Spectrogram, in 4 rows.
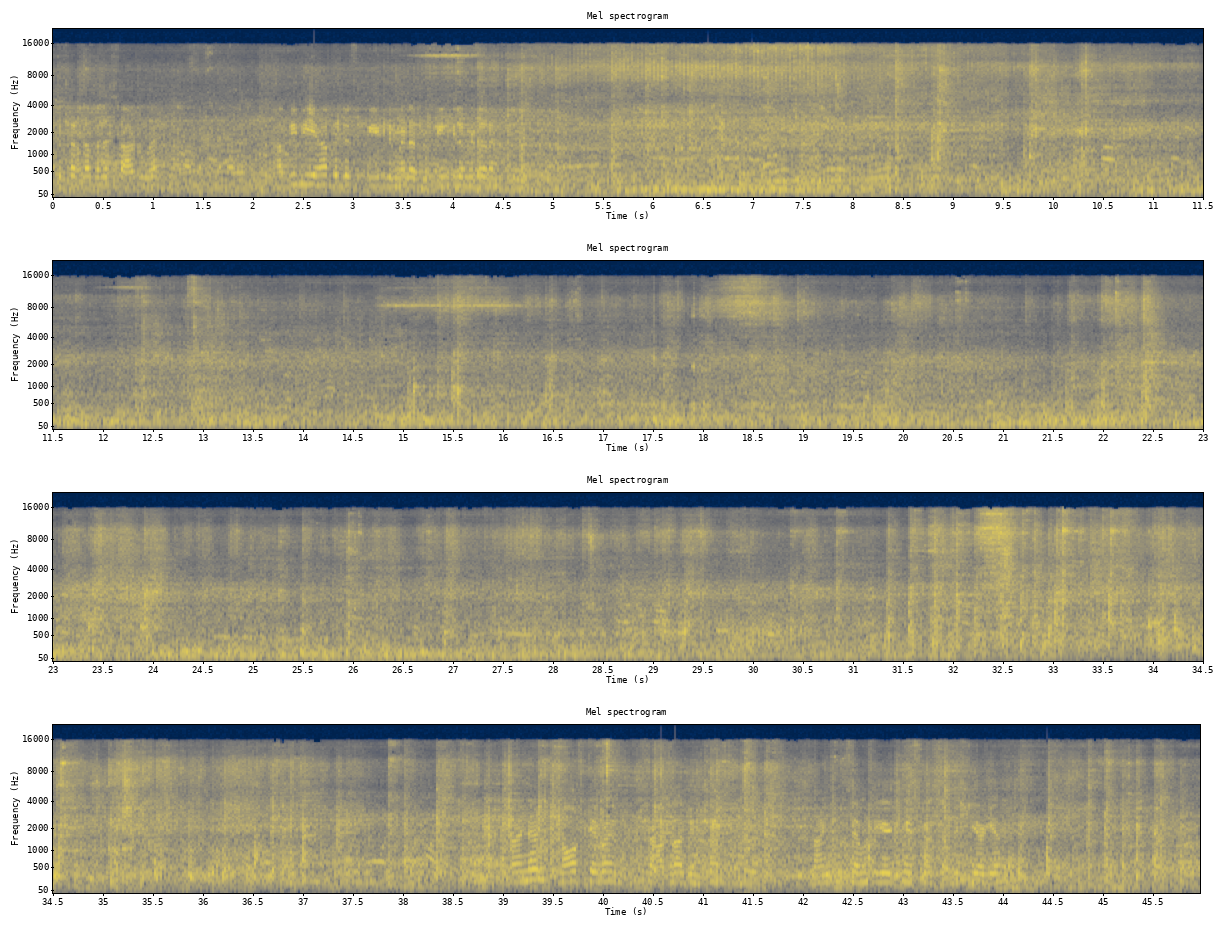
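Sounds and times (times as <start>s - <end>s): train rumble: 0.0s - 45.9s
wheels clacking over rail joints: 3.0s - 45.9s.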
